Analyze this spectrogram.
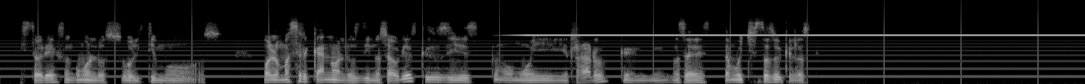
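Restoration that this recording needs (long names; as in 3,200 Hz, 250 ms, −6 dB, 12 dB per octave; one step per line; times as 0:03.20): click removal
hum removal 368.5 Hz, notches 8
notch filter 3,900 Hz, Q 30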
